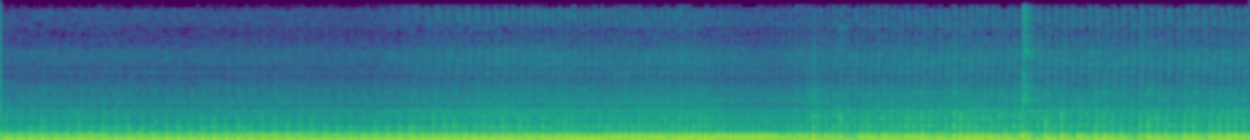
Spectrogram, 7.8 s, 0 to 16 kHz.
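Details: 2002 Yamaha XT600E single-cylinder: loud thump stumbles and goes uneven as revs rise and fall, firing not clean; engine misfire.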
